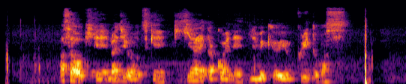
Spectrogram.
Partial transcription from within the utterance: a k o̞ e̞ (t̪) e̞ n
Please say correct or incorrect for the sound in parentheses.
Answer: incorrect: d̪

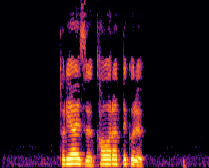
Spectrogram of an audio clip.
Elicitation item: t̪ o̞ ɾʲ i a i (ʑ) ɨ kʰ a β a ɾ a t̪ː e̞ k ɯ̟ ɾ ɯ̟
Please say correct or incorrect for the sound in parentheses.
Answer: incorrect: z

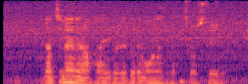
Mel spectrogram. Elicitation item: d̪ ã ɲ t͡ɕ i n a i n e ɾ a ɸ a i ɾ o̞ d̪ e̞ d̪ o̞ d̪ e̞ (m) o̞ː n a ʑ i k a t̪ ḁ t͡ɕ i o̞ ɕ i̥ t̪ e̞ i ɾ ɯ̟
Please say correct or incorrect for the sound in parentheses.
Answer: correct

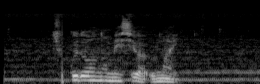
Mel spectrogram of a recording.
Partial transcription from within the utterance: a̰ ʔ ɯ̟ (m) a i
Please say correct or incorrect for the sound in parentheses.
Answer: correct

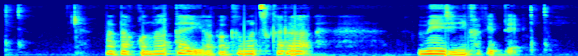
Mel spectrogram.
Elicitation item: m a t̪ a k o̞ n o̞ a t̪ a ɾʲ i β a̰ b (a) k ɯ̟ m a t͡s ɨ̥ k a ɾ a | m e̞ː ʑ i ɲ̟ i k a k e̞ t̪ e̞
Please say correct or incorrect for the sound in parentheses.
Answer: correct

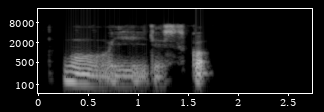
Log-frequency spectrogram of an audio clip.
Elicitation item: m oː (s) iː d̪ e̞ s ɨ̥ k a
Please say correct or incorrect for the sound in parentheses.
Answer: incorrect: none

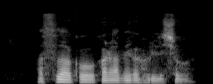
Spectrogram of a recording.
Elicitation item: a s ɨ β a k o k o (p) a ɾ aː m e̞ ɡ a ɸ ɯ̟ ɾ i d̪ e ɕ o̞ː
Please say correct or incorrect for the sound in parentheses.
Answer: incorrect: k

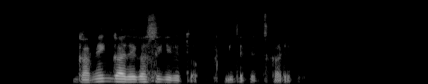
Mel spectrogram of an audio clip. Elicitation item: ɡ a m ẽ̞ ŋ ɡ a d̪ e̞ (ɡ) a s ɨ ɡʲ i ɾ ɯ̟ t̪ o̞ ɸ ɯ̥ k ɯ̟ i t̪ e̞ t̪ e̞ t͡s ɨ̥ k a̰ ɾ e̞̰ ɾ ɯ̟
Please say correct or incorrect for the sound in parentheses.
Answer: correct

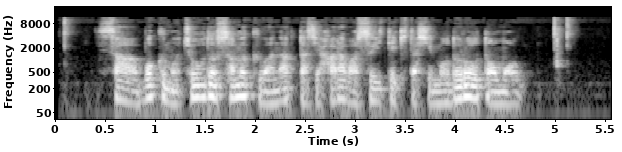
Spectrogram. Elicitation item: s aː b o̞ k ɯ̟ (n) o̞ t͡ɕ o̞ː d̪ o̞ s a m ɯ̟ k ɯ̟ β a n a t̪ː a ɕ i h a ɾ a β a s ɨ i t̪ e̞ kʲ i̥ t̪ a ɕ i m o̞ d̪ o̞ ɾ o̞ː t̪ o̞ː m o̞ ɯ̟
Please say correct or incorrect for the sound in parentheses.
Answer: incorrect: m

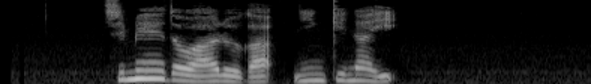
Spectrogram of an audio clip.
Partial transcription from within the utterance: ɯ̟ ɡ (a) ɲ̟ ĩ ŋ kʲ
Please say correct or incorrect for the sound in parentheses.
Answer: correct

